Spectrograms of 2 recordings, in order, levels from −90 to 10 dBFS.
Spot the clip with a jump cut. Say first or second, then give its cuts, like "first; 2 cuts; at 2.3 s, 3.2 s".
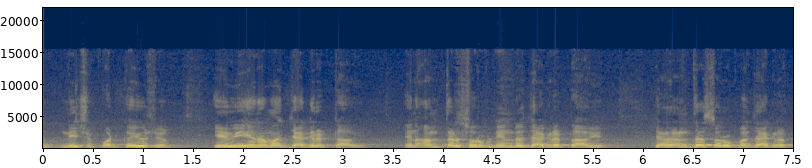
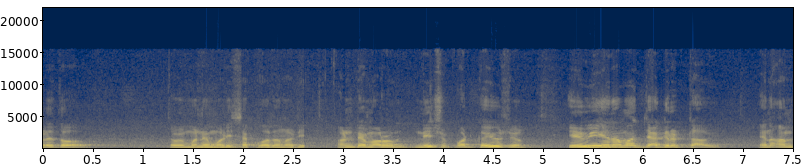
second; 1 cut; at 2.6 s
